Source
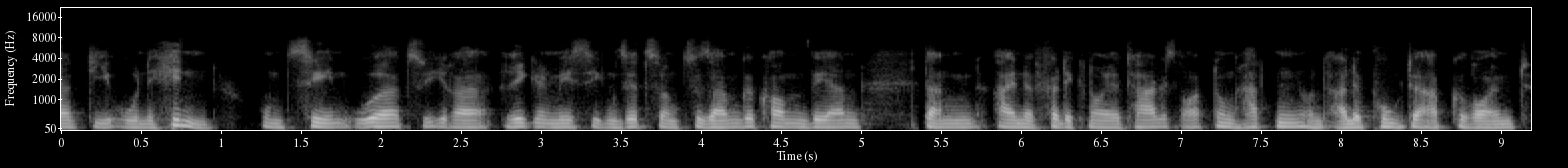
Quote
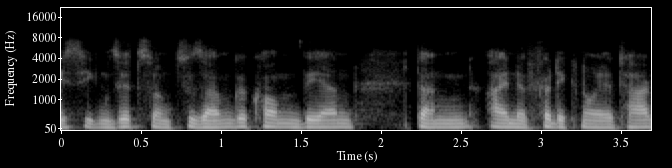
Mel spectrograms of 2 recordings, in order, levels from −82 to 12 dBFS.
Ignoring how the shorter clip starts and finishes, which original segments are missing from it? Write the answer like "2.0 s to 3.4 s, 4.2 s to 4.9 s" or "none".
none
